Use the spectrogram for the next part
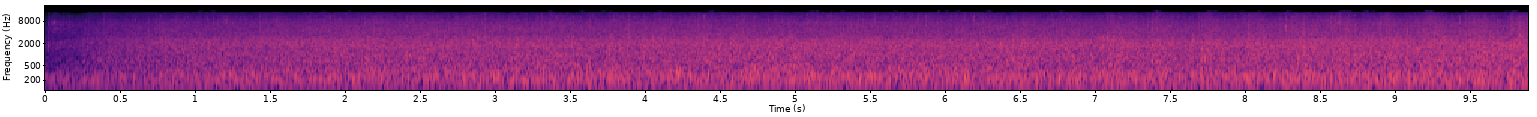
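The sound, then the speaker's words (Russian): A crowd applauds steadily for about ten seconds in response to a speech by Putin, the claps merging into a dense, even roar after a quick swell at the start, with no voices over it. “Это вам аплодисменты.”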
